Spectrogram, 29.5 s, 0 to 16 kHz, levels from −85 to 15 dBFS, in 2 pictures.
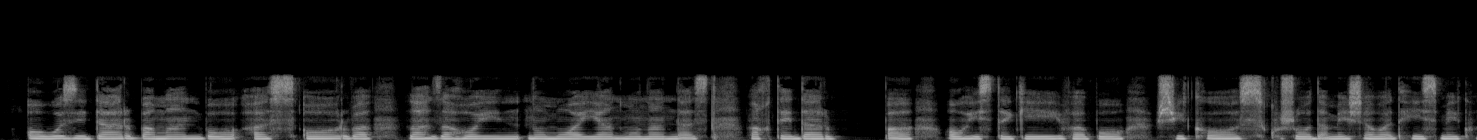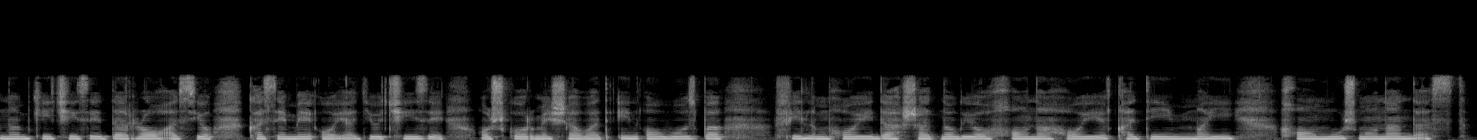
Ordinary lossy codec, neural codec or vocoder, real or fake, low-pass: AAC, 96 kbps; none; real; 7.2 kHz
